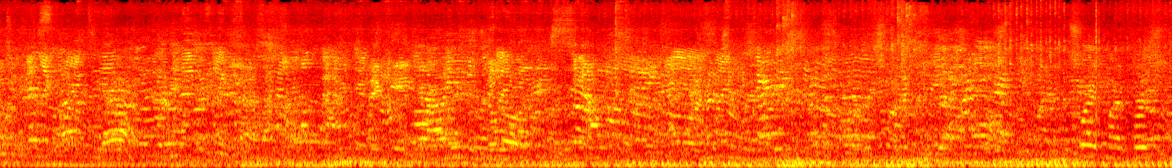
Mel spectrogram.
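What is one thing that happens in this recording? A drum kit is played loudly through a live sound system.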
